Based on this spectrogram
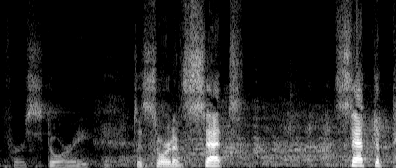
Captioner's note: audience laughs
